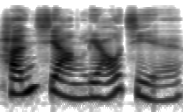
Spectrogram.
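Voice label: "hen xiang liaojie", Mandarin Chinese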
